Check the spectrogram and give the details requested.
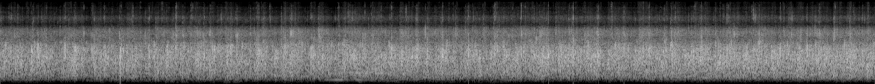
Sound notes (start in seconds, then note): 4.9 audience applauding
